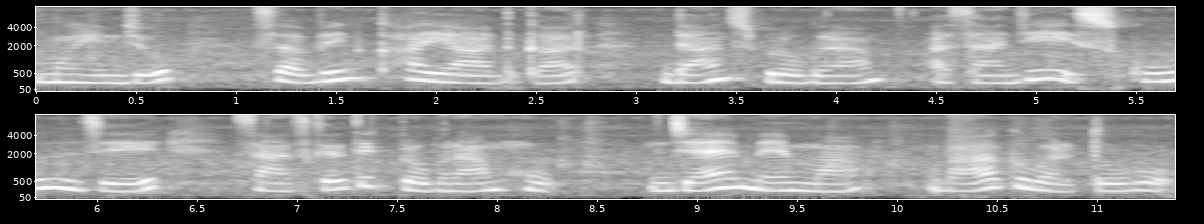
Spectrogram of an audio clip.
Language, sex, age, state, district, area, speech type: Sindhi, female, 18-30, Rajasthan, Ajmer, urban, spontaneous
